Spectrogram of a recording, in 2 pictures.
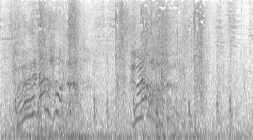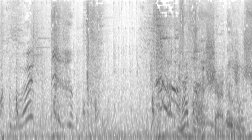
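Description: Swords clash and slash in quick strikes.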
